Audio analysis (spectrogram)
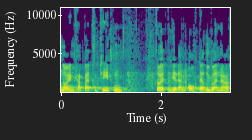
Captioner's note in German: Beifall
